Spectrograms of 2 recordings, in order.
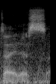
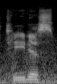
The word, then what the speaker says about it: Titus: I pronounce it Titus. I I think Titus. The official pronunciation according to uh Dadia or whatever it is. Yeah. Is is Tetus, but I can't.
